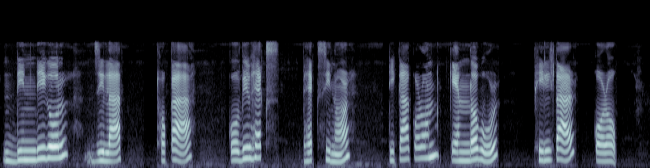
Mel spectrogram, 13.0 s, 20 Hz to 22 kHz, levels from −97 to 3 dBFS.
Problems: none marked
